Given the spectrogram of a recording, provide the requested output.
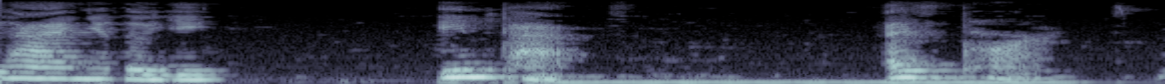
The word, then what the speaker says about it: export: Khi nó ở dạng danh từ, khi nó đứng ở vị trí là danh từ thì trọng âm của nó rơi vào âm tiết đầu tiên. Khi nó đứng ở vị trí là động từ, trọng âm của nó sẽ rơi vào âm tiết thứ hai.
